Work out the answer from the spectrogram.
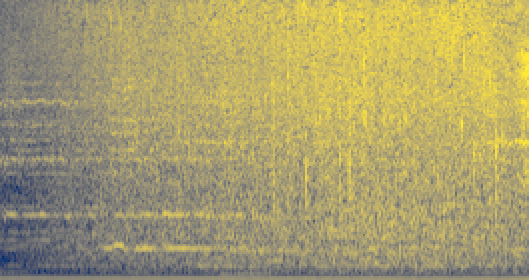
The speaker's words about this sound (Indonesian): Hujan sudah turun.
